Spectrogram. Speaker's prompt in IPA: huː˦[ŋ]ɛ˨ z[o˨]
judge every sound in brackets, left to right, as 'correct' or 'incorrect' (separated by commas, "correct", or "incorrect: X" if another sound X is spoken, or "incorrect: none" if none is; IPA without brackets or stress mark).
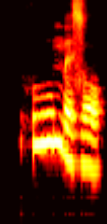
incorrect: m, incorrect: ɔ˨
